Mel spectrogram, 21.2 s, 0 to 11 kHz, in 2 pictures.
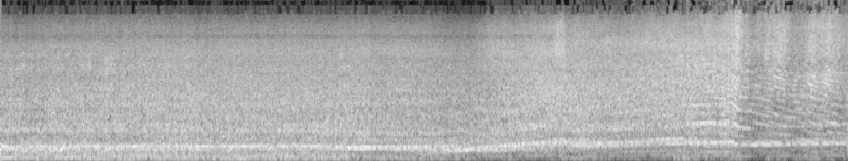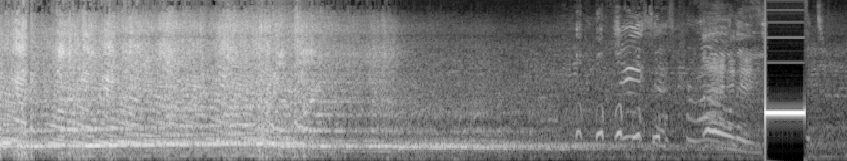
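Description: Porsche Supercup race cars roar past the pit wall at the start of a race at Silverstone during the 2023 British Grand Prix weekend, a loud, dense engine wash that swells and fades over about fifteen seconds, followed by quieter tail-off and a short electronic beep.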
